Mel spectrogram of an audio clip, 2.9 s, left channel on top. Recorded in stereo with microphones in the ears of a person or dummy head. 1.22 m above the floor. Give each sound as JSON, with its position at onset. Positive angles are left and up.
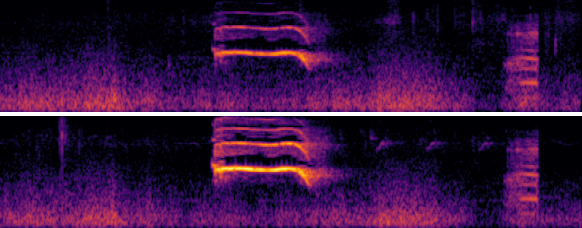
{"t": 1.1, "sound": "a scream", "side_deg": -65}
